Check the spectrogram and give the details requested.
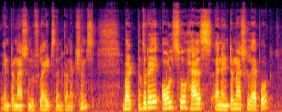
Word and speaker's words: Madurai: So you started us in Madurai. Am I pronouncing that correctly? Yes, Madurai, yeah, correct.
